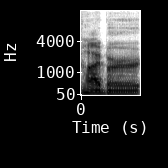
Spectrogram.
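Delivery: mocking, teasing put-on boy's voice. A parent imitates their son greeting his grandma on the phone, mocking imitation of son. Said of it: "I make fun of him like".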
